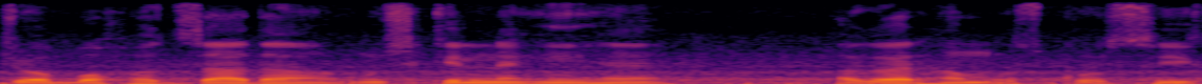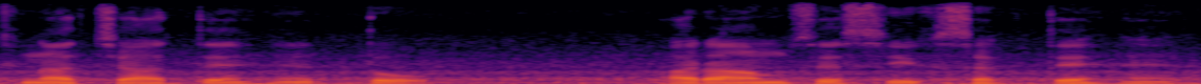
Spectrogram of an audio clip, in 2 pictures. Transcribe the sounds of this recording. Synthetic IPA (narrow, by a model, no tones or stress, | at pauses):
d͡ʒoːbɐɦʊt̪zjaːd̪amʊʃkɪlnɐɦĩɦɛ̃ | ɐ̰ɡəɾɦɐmʊ̰skosiːkʰnat͡ʃaːɦt̪eɦɛ̃t̪o | a̰ːɾaːmsesiːkʰsɐkt̪eɦɛ̃ː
